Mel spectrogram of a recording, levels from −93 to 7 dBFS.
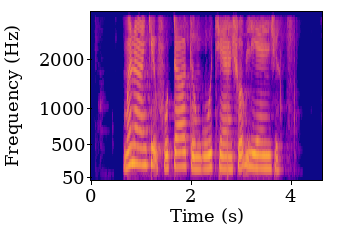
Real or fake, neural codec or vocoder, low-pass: real; none; 3.6 kHz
